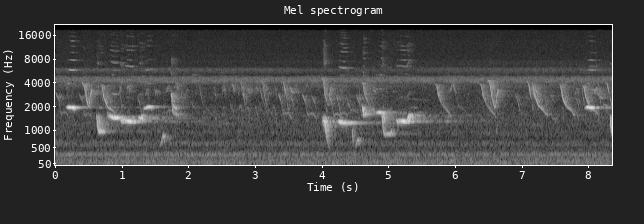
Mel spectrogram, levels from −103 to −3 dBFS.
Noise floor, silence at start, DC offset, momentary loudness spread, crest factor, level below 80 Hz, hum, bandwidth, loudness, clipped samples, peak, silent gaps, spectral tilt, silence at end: -50 dBFS; 0 s; under 0.1%; 24 LU; 18 dB; -62 dBFS; none; 19 kHz; -26 LUFS; under 0.1%; -10 dBFS; none; -0.5 dB/octave; 0 s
